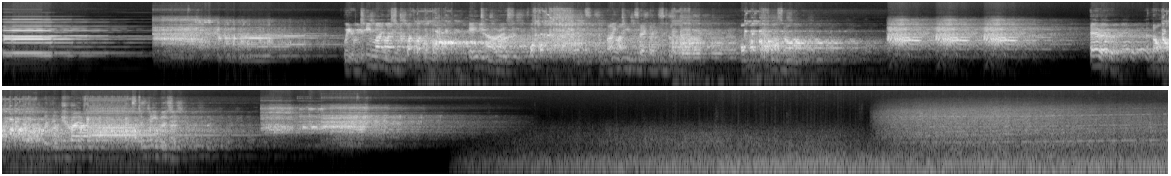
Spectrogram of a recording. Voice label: Announcement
